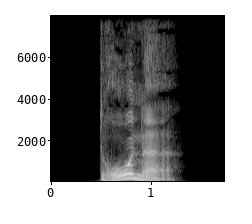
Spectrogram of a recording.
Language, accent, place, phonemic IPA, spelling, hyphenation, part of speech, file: German, Germany, Berlin, /ˈdʁoːnə/, Drohne, Droh‧ne, noun, De-Drohne.ogg
- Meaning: 1. drone (male bee) 2. sponger, parasite 3. drone (unmanned aircraft)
